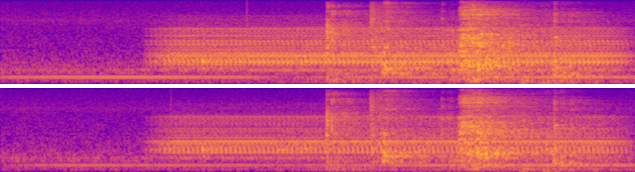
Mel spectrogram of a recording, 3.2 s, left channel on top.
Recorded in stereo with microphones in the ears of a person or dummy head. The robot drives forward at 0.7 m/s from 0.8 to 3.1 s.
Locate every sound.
1.6 s a sneeze: 20° right (ahead or behind), 3.5 m; by 2.9 s 15° right (ahead or behind), 4 m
